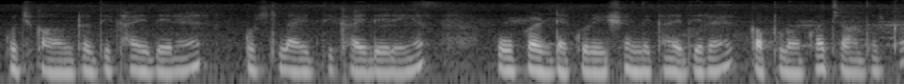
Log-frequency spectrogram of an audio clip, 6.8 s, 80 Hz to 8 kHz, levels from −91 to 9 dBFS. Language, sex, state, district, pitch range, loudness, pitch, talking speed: Hindi, female, Bihar, Darbhanga, 155-180 Hz, -30 LUFS, 165 Hz, 185 wpm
